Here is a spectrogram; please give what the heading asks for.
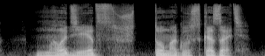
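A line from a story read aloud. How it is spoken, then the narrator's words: Drawling. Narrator (Russian): протянул Олег Викторович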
